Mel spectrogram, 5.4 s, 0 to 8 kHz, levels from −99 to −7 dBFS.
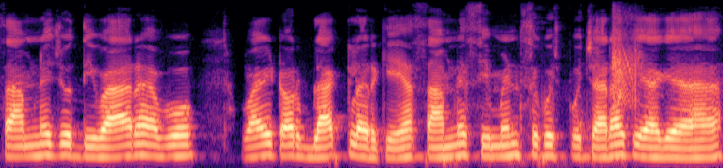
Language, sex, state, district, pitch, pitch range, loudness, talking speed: Hindi, male, Jharkhand, Garhwa, 140 Hz, 135-150 Hz, -16 LUFS, 210 wpm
